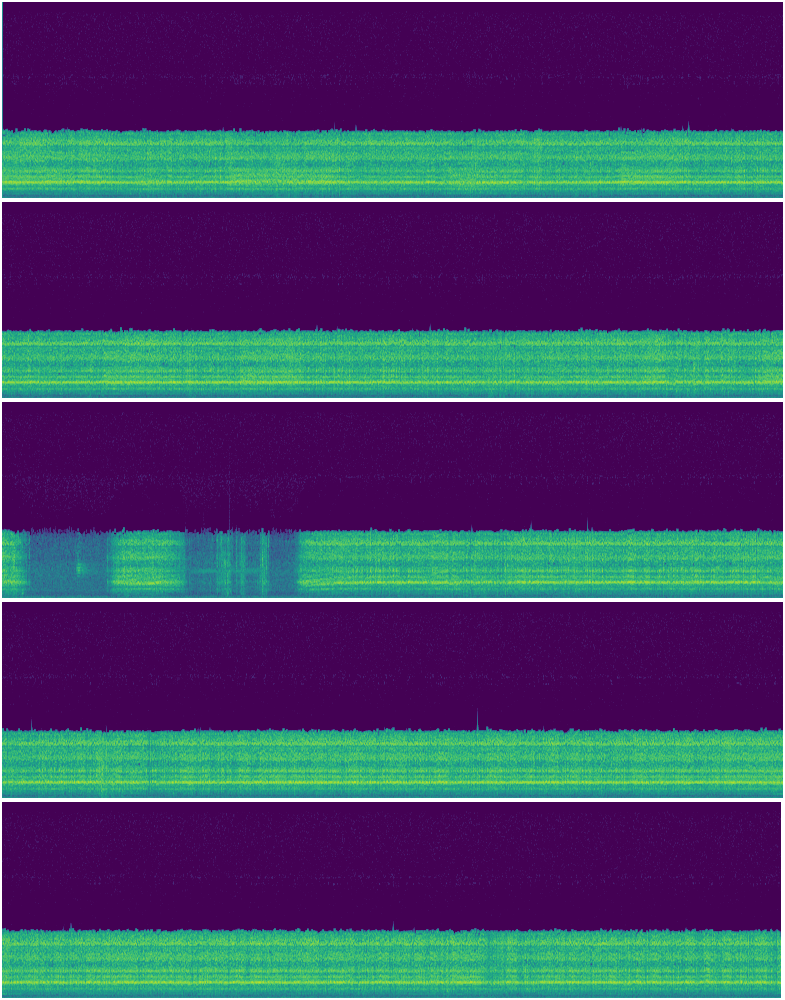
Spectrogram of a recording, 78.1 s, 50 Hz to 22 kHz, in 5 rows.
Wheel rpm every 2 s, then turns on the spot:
160, 160, 160, 160, 160, 160, 160, 160, 160, 160, 160, 160, 160, 160, 160, 140, 30, 60, 30, 160, 160, 160, 160, 160, 160, 160, 160, 160, 160, 160, 160, 160, 160, 160, 160, 160, 160, 160, 160.
none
